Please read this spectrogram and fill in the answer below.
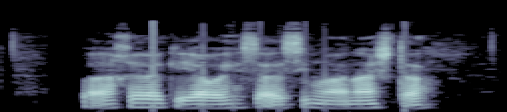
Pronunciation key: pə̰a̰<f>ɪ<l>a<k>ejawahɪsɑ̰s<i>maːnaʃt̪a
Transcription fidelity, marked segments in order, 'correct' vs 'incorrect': incorrect: x, incorrect: ɾ, correct, correct

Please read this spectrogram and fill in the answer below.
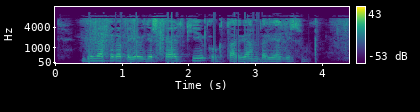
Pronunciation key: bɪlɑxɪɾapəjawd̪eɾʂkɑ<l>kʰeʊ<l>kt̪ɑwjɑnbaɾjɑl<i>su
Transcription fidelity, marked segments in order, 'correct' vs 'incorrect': correct, incorrect: none, correct

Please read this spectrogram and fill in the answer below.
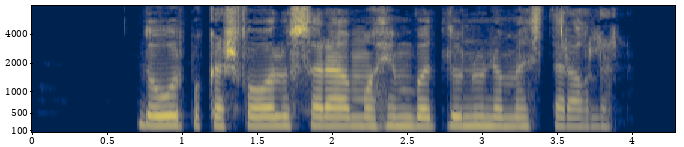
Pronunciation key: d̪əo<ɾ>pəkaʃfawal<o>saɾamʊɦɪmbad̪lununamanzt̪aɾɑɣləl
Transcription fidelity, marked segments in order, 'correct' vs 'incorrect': correct, correct

